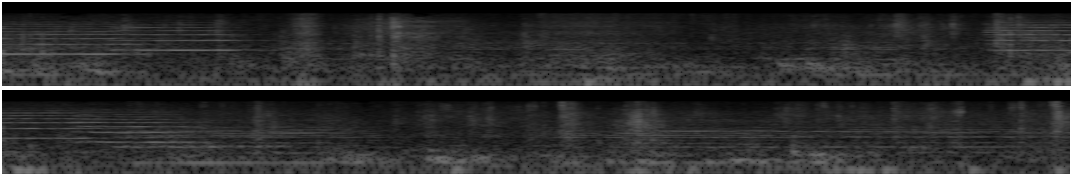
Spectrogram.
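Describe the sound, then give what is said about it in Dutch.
Car horns honk outside in several sustained, overlapping blasts, coming in bursts at the start, middle and near the end, with a busy rumble of background noise in between. “Ik hoop dat de toeters en de bellen zijn voor het juichen voor Jezus is Heer, maar dat zal denk ik wel niet.”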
